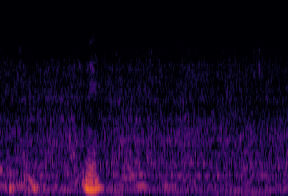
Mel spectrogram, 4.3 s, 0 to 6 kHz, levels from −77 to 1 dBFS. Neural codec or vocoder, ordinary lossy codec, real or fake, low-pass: codec, 16 kHz, 4 kbps, X-Codec, HuBERT features, trained on general audio; MP3, 32 kbps; fake; 5.4 kHz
